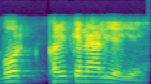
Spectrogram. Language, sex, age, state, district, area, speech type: Maithili, male, 30-45, Bihar, Sitamarhi, urban, conversation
